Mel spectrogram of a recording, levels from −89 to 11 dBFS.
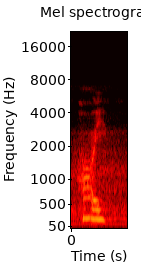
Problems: low volume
